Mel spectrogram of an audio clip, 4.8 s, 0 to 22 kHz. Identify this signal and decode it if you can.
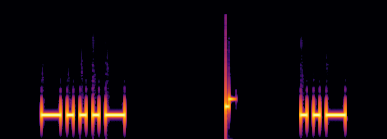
Morse code, heard as a keyed tone, about 15 wpm, 700 Hz. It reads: <BT> U
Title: Single Character (Letter:Number:Punctuation:Prosign) Alt 15wpm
